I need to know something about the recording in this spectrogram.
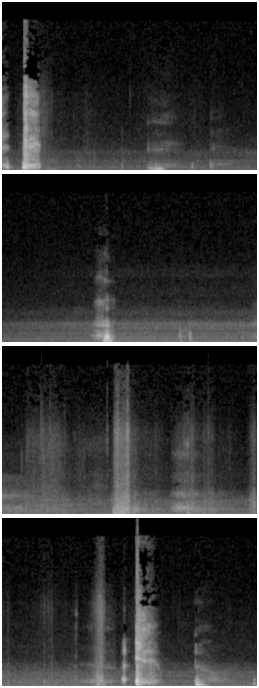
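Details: Person sneezing helplessly and unrestrained, attributed to dust: several sharp explosive bursts, some with a breathy lead-in, in a quiet room with low hum; repeated sneezes and coughs.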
